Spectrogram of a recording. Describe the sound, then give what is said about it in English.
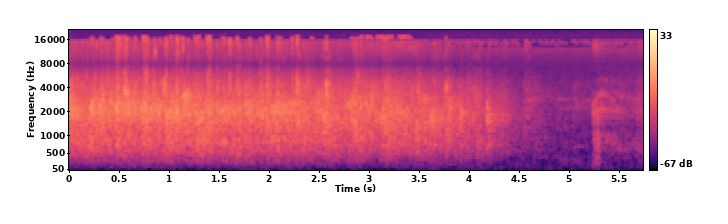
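Applause from an audience welcoming a middle school student coming up to read from Luke chapter 2: a dense, sustained clapping that holds steady, then thins and fades over the last couple of seconds. “Would you give her a huge hand as she comes on up here?”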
